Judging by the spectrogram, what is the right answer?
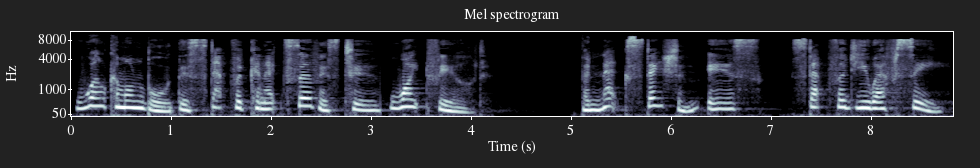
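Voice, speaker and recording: A woman's voice: mid-range voice, big pitch swings, slow, darkish tone. A woman reading pre-recorded onboard passenger announcements as an automated train announcer. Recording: long reverberant hall echo.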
